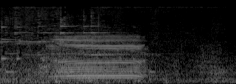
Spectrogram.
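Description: A cow mooing once: a single call of about a second that drops in pitch as it ends.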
